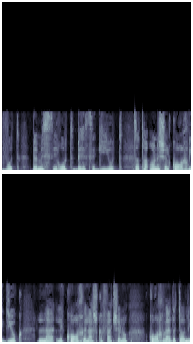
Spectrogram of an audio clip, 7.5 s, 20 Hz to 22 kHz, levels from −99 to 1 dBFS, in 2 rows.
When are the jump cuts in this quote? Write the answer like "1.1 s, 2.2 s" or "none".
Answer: 2.6 s, 3.7 s, 5.4 s, 6.0 s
